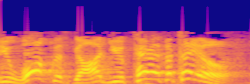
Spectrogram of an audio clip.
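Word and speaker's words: peripateo (περιπατέω): The word walk in the Bible is the word in the Greek peripateo. Uh, P-E-R-I, P-A-T-E-O is about the way we pronounce it.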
